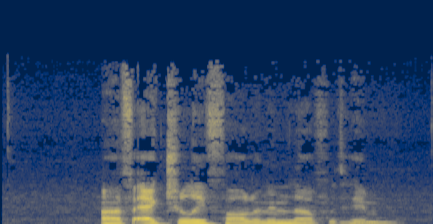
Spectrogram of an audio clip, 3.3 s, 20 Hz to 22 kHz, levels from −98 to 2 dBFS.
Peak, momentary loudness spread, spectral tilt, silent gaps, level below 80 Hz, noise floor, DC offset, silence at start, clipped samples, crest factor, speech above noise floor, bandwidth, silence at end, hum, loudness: 0 dBFS; 15 LU; -5.5 dB/octave; none; -56 dBFS; -60 dBFS; under 0.1%; 0.75 s; under 0.1%; 20 dB; 41 dB; 16 kHz; 0.3 s; none; -19 LUFS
